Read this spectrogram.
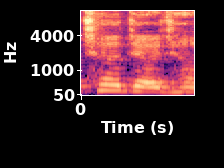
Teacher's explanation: अस्माकम उच्चारण स्थानम अस्ति तालुः, हमारा उच्चारण स्थान है तालु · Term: तालव्य वर्ण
